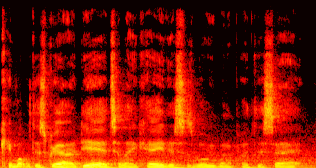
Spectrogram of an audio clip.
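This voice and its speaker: With music in the background and audible room echo, a man with an American accent speaks at a fairly low pitch. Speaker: podcast co-host. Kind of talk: casual chat. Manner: halting, many fillers.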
